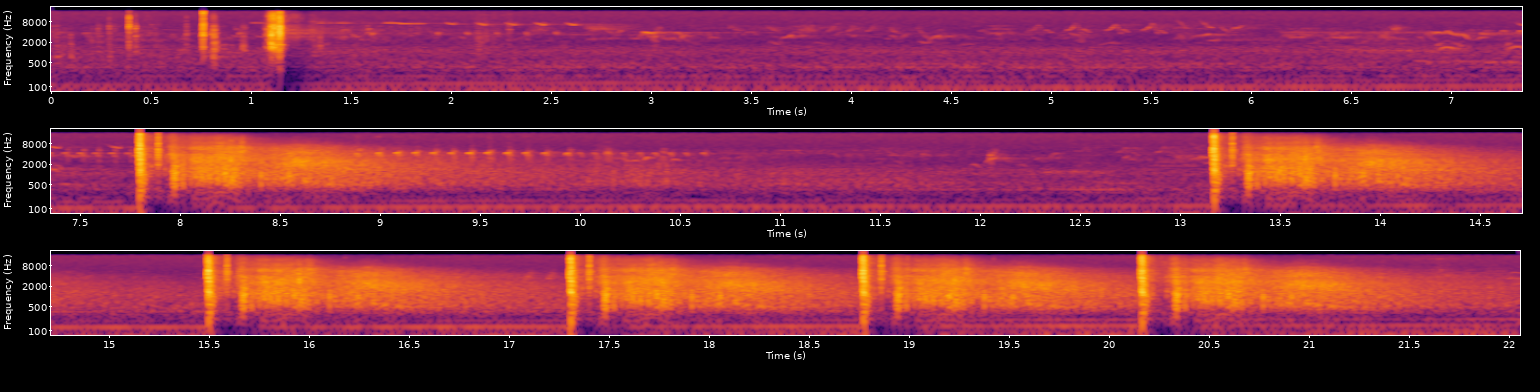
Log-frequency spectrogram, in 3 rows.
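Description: An AR-15 chambered in 300 Blackout fires six loud, sharp shots outdoors, each followed by a rolling echo. The shots come in quick succession after a few faint clicks of handling.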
